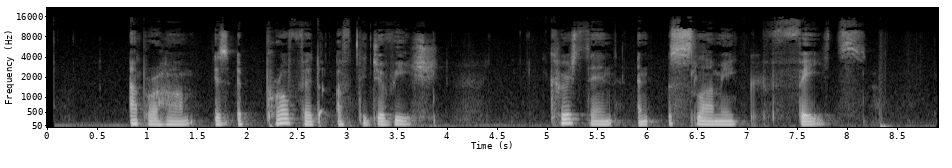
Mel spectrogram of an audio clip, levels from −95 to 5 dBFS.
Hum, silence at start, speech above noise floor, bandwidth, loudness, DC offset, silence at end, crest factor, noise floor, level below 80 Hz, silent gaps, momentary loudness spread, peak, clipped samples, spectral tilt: none; 0.85 s; 32 dB; 14.5 kHz; -26 LUFS; under 0.1%; 0.5 s; 20 dB; -57 dBFS; -52 dBFS; none; 14 LU; -6 dBFS; under 0.1%; -6 dB/octave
